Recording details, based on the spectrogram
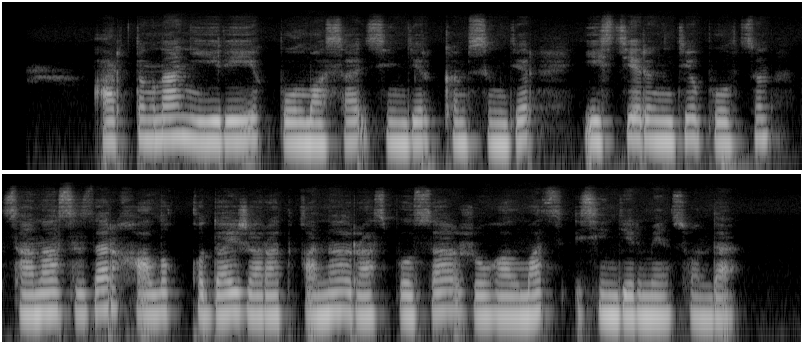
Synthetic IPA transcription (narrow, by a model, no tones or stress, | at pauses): ɑɾt̪əɴnɑnje̞ɾe̞jek̚bo̞lˠmɑsɑse̞nd̪e̞ɾkʲʰɪmsɪŋd̪e̞ɾ | je̞st̪e̞ɾɪŋd̪e̞bo̞lˠsən | sɑnɑsəzd̪ɑɾχɑlˠəqʰːʊd̪ɑjʒɑɾɑt̪qɑnəɾɑsbo̞lˠsɑʒo̞ʁɑlˠmɑsɪsend̪e̞ɾme̞nso̞nd̪ɑ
